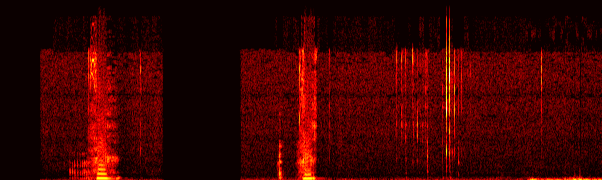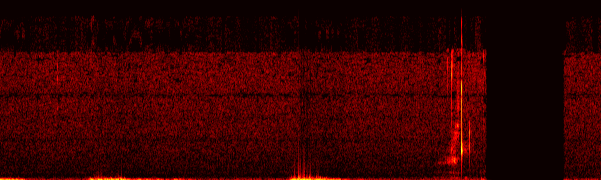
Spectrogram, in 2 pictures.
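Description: Abrupt, sharp, jerky throat sounds at irregular intervals, about six in nine seconds, some loud and some muffled: hiccups.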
